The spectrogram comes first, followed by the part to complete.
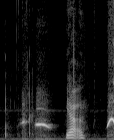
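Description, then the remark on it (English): Several short whistled notes sound clearly inside a house, one sliding upward at the end, separated by brief pauses and a short voice-like sound in the middle. “They kind of just start talking, and right off the bat, they hear a whistle.”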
